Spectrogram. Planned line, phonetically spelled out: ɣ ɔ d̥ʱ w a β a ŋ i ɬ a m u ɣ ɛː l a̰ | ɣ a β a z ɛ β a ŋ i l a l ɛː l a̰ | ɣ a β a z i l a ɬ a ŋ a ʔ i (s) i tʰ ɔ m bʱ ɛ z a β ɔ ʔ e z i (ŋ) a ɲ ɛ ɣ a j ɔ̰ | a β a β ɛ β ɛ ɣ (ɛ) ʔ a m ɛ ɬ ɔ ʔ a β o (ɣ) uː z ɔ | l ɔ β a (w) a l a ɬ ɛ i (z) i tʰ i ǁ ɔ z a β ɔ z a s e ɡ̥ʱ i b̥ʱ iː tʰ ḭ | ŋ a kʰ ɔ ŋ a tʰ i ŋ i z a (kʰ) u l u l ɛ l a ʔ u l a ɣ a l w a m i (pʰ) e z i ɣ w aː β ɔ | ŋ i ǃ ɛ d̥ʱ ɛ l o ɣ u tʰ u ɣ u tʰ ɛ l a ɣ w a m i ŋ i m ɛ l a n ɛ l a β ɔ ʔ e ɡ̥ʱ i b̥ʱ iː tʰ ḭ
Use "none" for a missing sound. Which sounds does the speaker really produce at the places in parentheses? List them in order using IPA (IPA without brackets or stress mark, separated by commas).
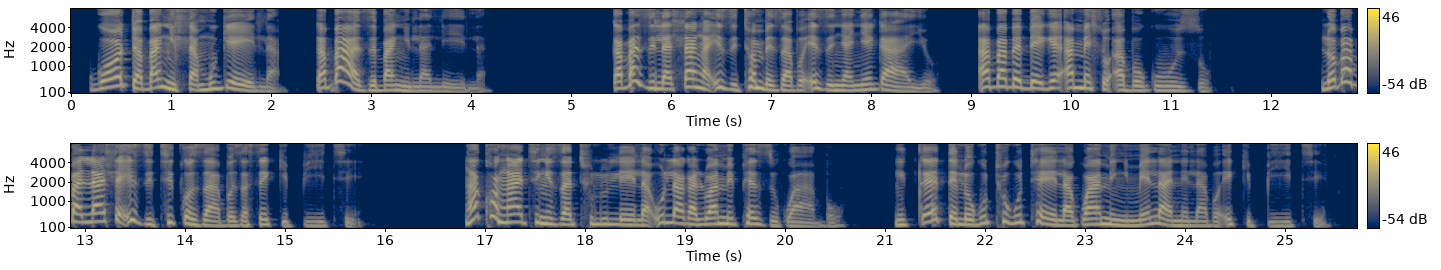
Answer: z, ɲ, ɛ, ɣ, β, z, tʰ, pʰ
